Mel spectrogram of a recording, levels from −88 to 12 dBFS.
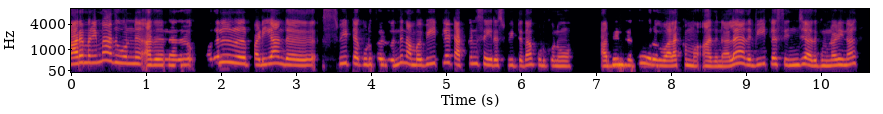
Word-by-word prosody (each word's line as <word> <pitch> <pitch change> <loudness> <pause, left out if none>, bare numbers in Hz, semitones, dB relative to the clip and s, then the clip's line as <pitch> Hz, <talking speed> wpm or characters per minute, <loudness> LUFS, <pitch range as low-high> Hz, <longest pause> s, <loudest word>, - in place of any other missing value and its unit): பாரம்பரியமா 330 +7 +5
அது 335 - -3
1 290 -1 0 0.2
அது 240 0 +3
என்னது 230 -1 -1 0.3
1 300 +8 -1 0.4
படியா 255 +5 +2
அந்த 255 -2 +1 0.6
ஸ்வீட்ட 295 +1 -3
குடுக்கறது 250 -2 -2
வந்து 280 +8 -2
நம்ம 240 -2 +1
வீட்ல 315 +3 -3
டக்குன்னு 290 +3 -1
செய்ற 235 -2 +3
ஸ்வீட்டு 230 -2 -6
தான் 250 0 -1
குடுக்கணும் 210 -2 -3 0.5
அப்படின்றது 230 +3 0
ஒரு 235 - +3
வழக்கமா. 220 0 0 0.2
அதனால 195 +3 -1
அத 240 - +1
வீட்ல 275 0 -1
செஞ்சு 245 +3 0
அதுக்கு 215 -1 -1
முன்னாடி 230 +3 +2
நாள் 285 +3 -2
245 Hz, 160 wpm, -24 LUFS, 225-285 Hz, 0.6 s, பாரம்பரியமா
